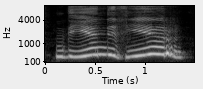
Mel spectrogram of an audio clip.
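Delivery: high, loud squealing fish voice; screaming fish. A narrator's reading. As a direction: shriek it like a panicked talking fish. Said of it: "started screaming in Yiddish".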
